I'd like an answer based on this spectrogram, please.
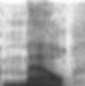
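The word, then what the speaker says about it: Mahou: And if you're not familiar with the Mao beer brand, a lot of people have trouble pronouncing that name. Mao is the way it's pronounced.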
